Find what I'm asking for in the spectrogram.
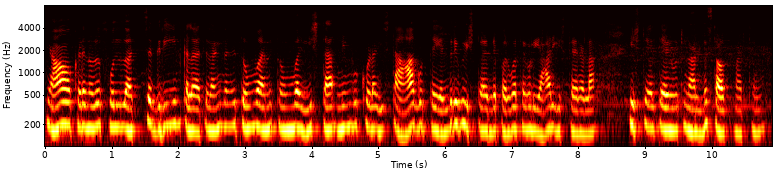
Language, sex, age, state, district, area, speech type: Kannada, female, 30-45, Karnataka, Hassan, urban, spontaneous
